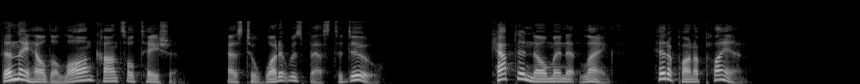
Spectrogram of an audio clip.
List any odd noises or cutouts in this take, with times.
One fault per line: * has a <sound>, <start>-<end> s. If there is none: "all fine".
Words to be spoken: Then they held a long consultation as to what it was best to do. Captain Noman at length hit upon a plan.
all fine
